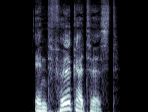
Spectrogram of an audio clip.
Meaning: inflection of entvölkern: 1. second-person singular preterite 2. second-person singular subjunctive II
- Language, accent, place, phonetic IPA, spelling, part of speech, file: German, Germany, Berlin, [ɛntˈfœlkɐtəst], entvölkertest, verb, De-entvölkertest.ogg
